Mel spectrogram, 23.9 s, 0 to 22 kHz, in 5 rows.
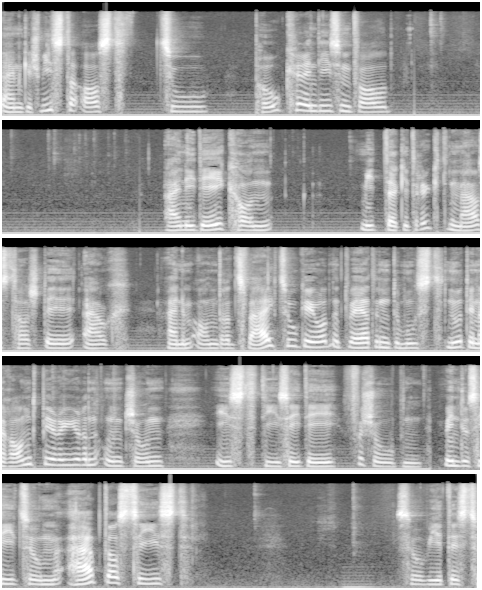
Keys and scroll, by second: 4.3 Return.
